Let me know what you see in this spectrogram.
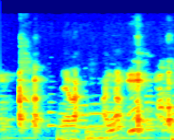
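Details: Acted cough in a comedy skit: several short, forced cough bursts from an adult, with music underneath.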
